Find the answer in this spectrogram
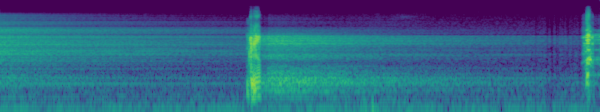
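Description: Two sharp metallic strikes, about two and a half seconds in and again near the end. Each rings on with several steady high tones that fade away slowly, as a struck bell or chime does.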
